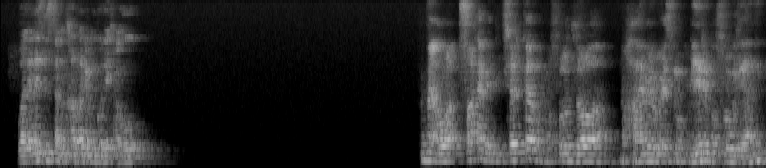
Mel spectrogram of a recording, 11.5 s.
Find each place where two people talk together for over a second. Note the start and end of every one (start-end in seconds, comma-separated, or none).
none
